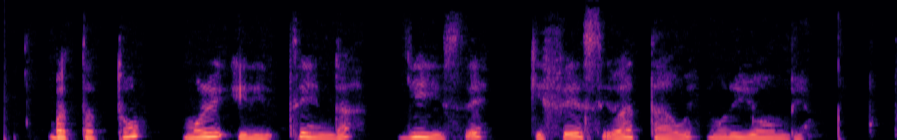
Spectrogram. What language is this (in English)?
Kinyarwanda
